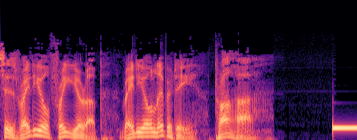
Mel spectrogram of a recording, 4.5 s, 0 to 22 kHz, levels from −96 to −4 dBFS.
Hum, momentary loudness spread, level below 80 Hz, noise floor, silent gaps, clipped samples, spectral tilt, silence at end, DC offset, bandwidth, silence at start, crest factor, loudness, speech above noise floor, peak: none; 10 LU; -34 dBFS; -73 dBFS; none; under 0.1%; -8 dB/octave; 0 s; under 0.1%; 6.4 kHz; 0 s; 14 dB; -19 LUFS; 54 dB; -4 dBFS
